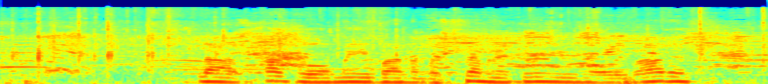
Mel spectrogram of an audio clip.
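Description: A group of young girls chants a cheer together in a steady rhythm.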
